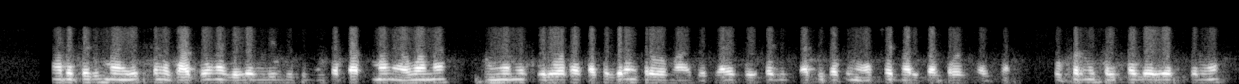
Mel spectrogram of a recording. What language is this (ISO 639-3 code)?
guj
